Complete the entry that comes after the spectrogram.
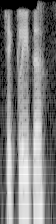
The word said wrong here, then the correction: chancleta: The chancleta. The chancleta.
